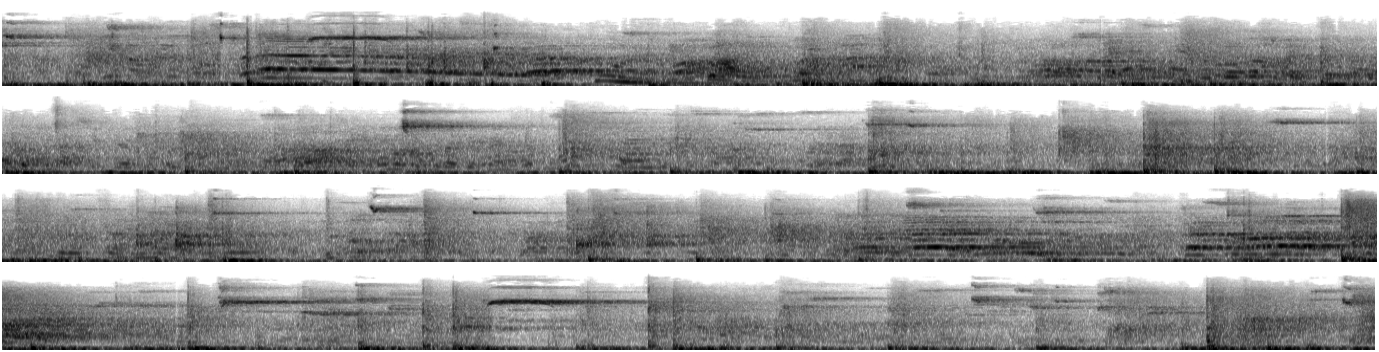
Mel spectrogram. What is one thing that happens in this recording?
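Players' shoes squeak on a hard floor.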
